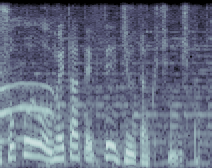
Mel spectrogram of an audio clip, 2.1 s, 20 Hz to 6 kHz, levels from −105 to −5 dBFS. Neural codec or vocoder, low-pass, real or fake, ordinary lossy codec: none; 5.4 kHz; real; Opus, 64 kbps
